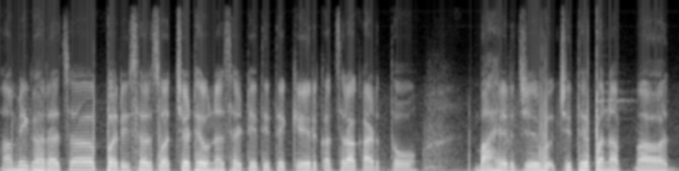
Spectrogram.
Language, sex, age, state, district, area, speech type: Marathi, male, 18-30, Maharashtra, Nagpur, urban, spontaneous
